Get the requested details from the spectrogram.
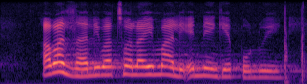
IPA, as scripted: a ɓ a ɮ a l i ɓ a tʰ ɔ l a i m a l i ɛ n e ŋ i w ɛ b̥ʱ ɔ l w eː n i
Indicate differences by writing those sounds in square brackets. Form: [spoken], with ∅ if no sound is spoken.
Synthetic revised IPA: a ɓ a ɮ a l i ɓ a tʰ ɔ l a i m a l i ɛ n e ŋ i [∅] ɛ b̥ʱ ɔ l w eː n i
